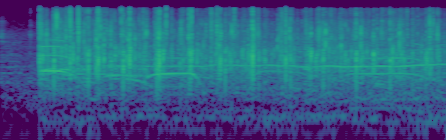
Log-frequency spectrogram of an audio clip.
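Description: Crowd applauding, starting suddenly about half a second in, with a few long held calls heard over the dense clapping.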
